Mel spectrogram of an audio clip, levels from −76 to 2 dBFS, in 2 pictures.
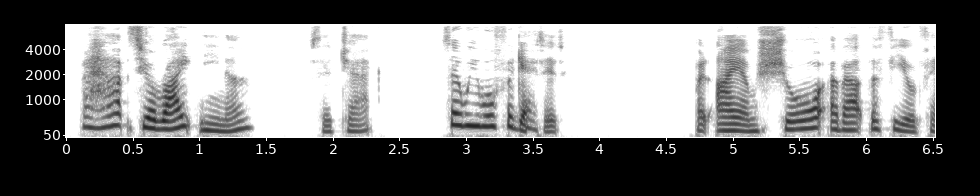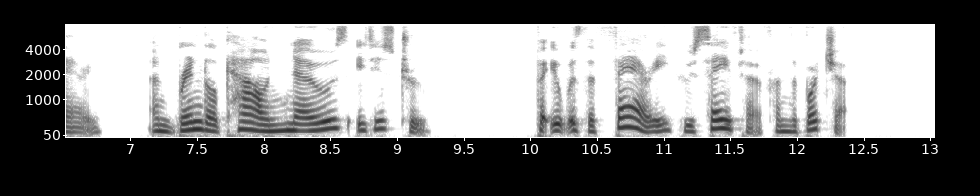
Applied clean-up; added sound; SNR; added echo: none; none; none; none.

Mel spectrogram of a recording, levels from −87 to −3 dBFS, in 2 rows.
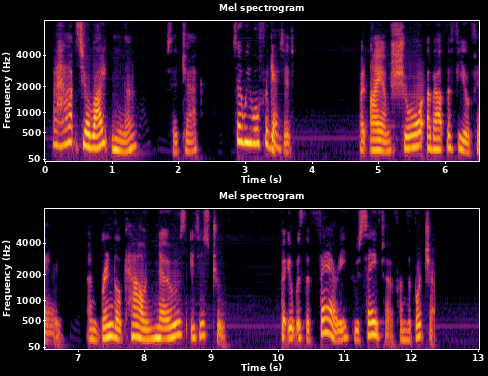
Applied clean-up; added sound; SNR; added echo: neural separator model SepFormer DNS4.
